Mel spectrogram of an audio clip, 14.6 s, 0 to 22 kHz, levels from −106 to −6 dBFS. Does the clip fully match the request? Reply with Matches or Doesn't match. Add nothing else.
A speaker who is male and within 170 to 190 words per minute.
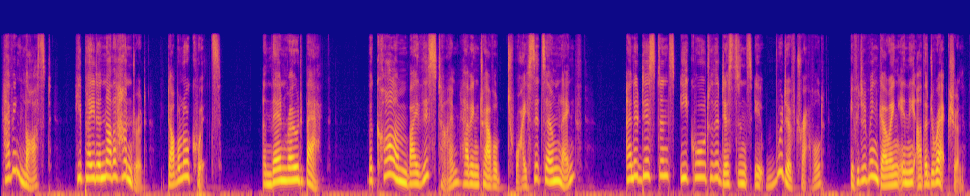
Doesn't match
